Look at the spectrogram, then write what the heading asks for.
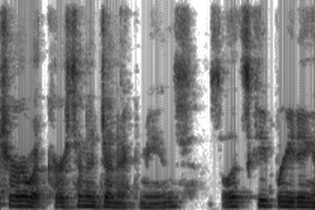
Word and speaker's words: carcinogenic: to have a vowel so car sin i wonder if this goes together okay so i'm gonna think actually i know but breaking it down carcinogenic okay but i'm not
